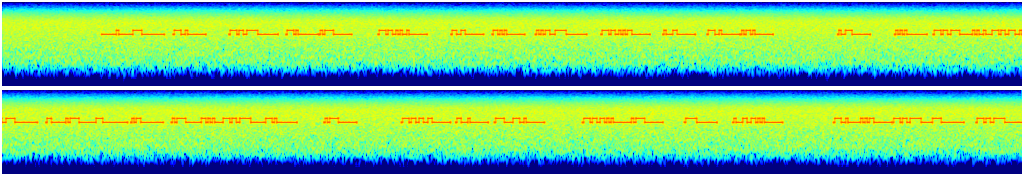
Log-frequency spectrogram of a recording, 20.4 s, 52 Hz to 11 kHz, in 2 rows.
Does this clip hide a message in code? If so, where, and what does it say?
Yes: TTY/TDD text telephone tones (45.45 baud Baudot) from 1.0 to 20.4 s, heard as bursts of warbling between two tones, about 400 Hz shift, 1600 Hz centre, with phone line noise. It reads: ON THE FIRST SUNDAY OF NOVEMBER THE ICON RETURNS TO …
